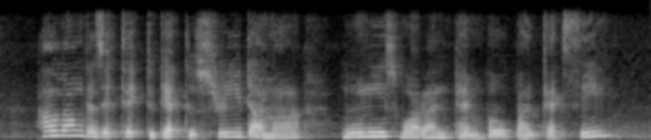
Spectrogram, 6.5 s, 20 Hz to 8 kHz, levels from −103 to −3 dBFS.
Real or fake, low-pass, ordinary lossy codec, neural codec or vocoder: fake; 7.2 kHz; Opus, 64 kbps; codec, 16 kHz in and 24 kHz out, 1.1 kbps, FireRedTTS-2 codec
